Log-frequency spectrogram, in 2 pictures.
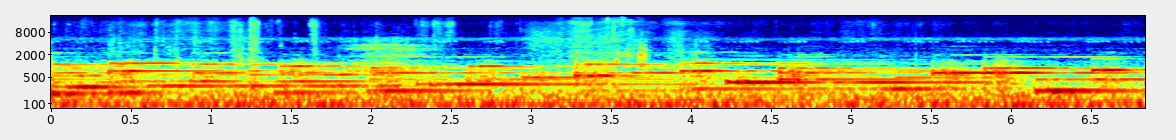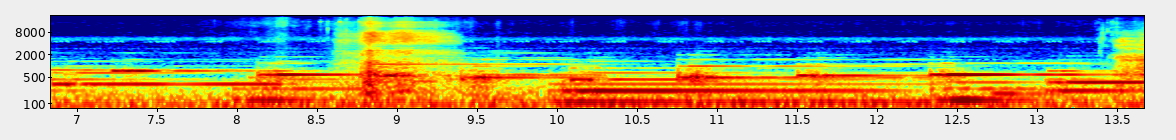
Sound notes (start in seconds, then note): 5.9 gentle music continues; 5.9 insects chirping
